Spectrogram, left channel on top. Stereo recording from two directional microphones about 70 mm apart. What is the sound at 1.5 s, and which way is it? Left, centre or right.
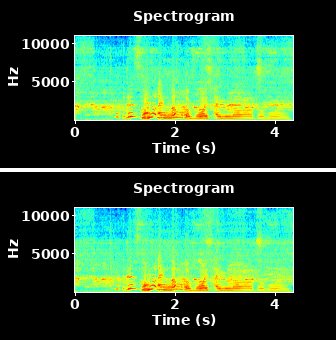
A woman's voice, centre.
